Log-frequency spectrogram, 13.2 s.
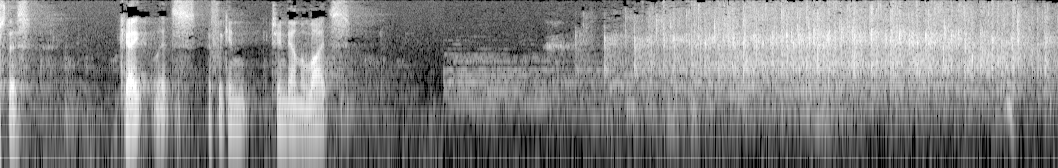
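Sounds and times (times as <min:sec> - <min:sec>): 
speech: 0:00.0 - 0:00.5, 0:01.5 - 0:04.4
audience clapping: 0:07.1 - 0:13.2.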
